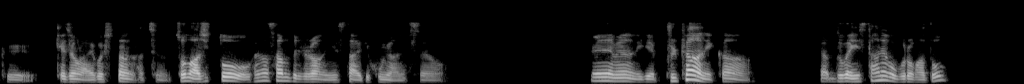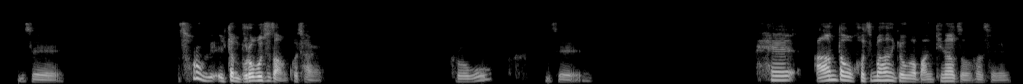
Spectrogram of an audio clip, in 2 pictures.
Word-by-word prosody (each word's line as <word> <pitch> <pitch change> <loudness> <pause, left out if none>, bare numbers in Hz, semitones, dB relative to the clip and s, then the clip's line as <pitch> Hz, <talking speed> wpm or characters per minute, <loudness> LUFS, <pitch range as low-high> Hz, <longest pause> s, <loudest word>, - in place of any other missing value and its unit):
그 110 -2 -9 0.3
계정을 130 -2 +1
알고 110 +4 -1
싶다는 135 +2 0
거 110 - -12
자체는. 100 - -13
저는 155 -1 +4
아직도 155 -1 +3
회사 170 +3 -2
사람들이랑 135 - 0
인스타그램 110 0 -3
아이디 105 - -6
공유 115 -3 -6
안 95 0 -8
했어요. 100 +1 -13 1.5
왜냐면 155 -5 +2
이게 120 0 -3
불편하니까. 145 - +3 0.7
그러니까 - - -6
누가 145 +1 +2
인스타 140 +5 -1
하냐고 190 -5 +2
물어봐도 125 - -3 0.9
이제 140 -4 -10 1.4
서로 - - 0
일단 - - +2
물어보지도 170 +4 +5
않고 95 - -6
잘. 95 -1 -10 1.3
그러고 135 - -7 0.5
이제 - - -10 1.9
해 195 0 +1 0.2
안 175 - +4
한다고 200 -2 +5
거짓말하는 185 +2 +2
경우가 145 -4 +2
많긴 120 +6 -3
하죠, 135 -10 0
사실. 105 -3 -11
140 Hz, 300 characters per minute, -23 LUFS, 115-170 Hz, 1.9 s, 물어보지도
